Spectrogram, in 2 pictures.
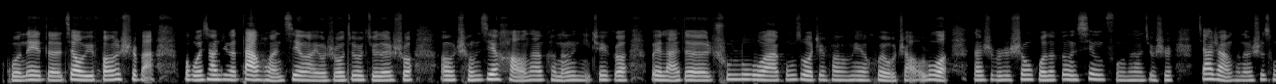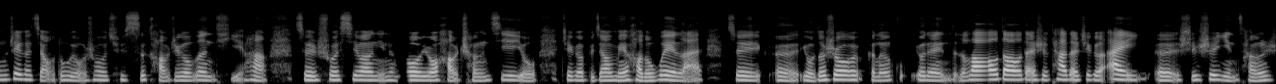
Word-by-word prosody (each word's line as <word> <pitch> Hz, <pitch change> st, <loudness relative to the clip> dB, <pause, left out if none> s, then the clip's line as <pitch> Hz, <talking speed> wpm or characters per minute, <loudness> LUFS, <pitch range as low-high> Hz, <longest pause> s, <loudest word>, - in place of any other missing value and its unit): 国 190 Hz, -2 st, -1 dB
内 205 Hz, +1 st, +3 dB
的 190 Hz, -3 st, +1 dB
教 210 Hz, 0 st, +4 dB
育 200 Hz, -, +4 dB
方 210 Hz, +3 st, +2 dB
式 230 Hz, -1 st, -2 dB
吧， 210 Hz, -, -2 dB, 0.3 s
包 215 Hz, -, -1 dB
括 205 Hz, 0 st, +3 dB
像 225 Hz, 0 st, +3 dB
这 220 Hz, -, -1 dB
个 205 Hz, -, +2 dB
大 215 Hz, -1 st, +6 dB
环 185 Hz, -4 st, 0 dB
境 210 Hz, 0 st, +2 dB
啊， 190 Hz, -, +1 dB
有 180 Hz, -, 0 dB
时 185 Hz, +1 st, -5 dB
候 190 Hz, -, +4 dB
就 210 Hz, 0 st, +1 dB
觉 200 Hz, -2 st, -2 dB
得 190 Hz, +1 st, +2 dB
说， 205 Hz, 0 st, 0 dB, 0.3 s
哦， 205 Hz, -1 st, +3 dB
成 205 Hz, -1 st, -1 dB
绩 235 Hz, +2 st, +4 dB
好， 230 Hz, -, 0 dB
那 205 Hz, 0 st, 0 dB
可 205 Hz, -1 st, -5 dB
能 190 Hz, +2 st, -1 dB
你 195 Hz, -, -6 dB
这 210 Hz, +1 st, -2 dB
个 195 Hz, -1 st, +1 dB, 0.2 s
未 205 Hz, -2 st, +2 dB
来 190 Hz, -1 st, +1 dB
的 190 Hz, -1 st, +2 dB
出 230 Hz, +3 st, -5 dB
路 230 Hz, -1 st, +1 dB
啊， 200 Hz, -2 st, +3 dB
工 215 Hz, +2 st, -5 dB
作 220 Hz, -3 st, +2 dB
这 210 Hz, +1 st, -4 dB
方 200 Hz, -1 st, -2 dB
面 200 Hz, -1 st, -2 dB
会 200 Hz, -, -3 dB
有 175 Hz, -1 st, 0 dB
着 195 Hz, +1 st, -5 dB
落， 205 Hz, -3 st, +2 dB, 0.2 s
那 205 Hz, -, 0 dB
是 220 Hz, -, -8 dB
不 200 Hz, -, -4 dB
是 205 Hz, +1 st, -2 dB
生 225 Hz, +3 st, -1 dB
活 205 Hz, -3 st, 0 dB
得 205 Hz, -, 0 dB
更 220 Hz, 0 st, -1 dB
幸 225 Hz, +1 st, -2 dB
福 195 Hz, -2 st, -8 dB
呢？ 195 Hz, 0 st, -3 dB
就 205 Hz, +1 st, -7 dB
是 200 Hz, +1 st, -5 dB, 0.2 s
家 245 Hz, 0 st, +2 dB
长 195 Hz, -5 st, 0 dB
可 195 Hz, -, -6 dB
能 195 Hz, 0 st, -3 dB
是 225 Hz, -, -5 dB
从 220 Hz, 0 st, -5 dB
这 245 Hz, 0 st, +1 dB
个 220 Hz, -, -1 dB
角 -, -, -4 dB
度 200 Hz, -1 st, -3 dB
有 -, -, -4 dB
时 210 Hz, +3 st, -8 dB
候 200 Hz, -1 st, -1 dB
去 210 Hz, -, -9 dB
思 210 Hz, +1 st, -5 dB
考 220 Hz, -, -4 dB
这 185 Hz, -, -5 dB
个 185 Hz, -1 st, 0 dB
问 195 Hz, -1 st, -1 dB
题 -, -, -9 dB
哈。 200 Hz, -4 st, -1 dB, 0.3 s
所 205 Hz, -, 0 dB
以 195 Hz, -, +3 dB
说 205 Hz, 0 st, -1 dB
希 205 Hz, +1 st, -4 dB
望 200 Hz, -1 st, +3 dB
你 -, -, -4 dB
能 190 Hz, 0 st, -4 dB
够 200 Hz, -1 st, +4 dB
有 190 Hz, 0 st, +3 dB
好 200 Hz, -, 0 dB
成 175 Hz, 0 st, -4 dB
绩， 205 Hz, 0 st, -3 dB
有 160 Hz, -6 st, -2 dB, 0.2 s
这 200 Hz, -1 st, -2 dB
个 190 Hz, -, 0 dB
比 180 Hz, -3 st, -7 dB
较 185 Hz, 0 st, +1 dB
美 190 Hz, +1 st, +2 dB
好 205 Hz, -3 st, +1 dB
的 170 Hz, 0 st, +1 dB
未 205 Hz, +1 st, +3 dB
来。 180 Hz, -, 0 dB, 0.2 s
所 205 Hz, -, -1 dB
以， 190 Hz, -1 st, +1 dB
呃， 185 Hz, -2 st, -1 dB
有 180 Hz, -3 st, 0 dB
的 195 Hz, +3 st, +2 dB
时 220 Hz, +2 st, 0 dB
候， 210 Hz, -1 st, +5 dB
可 210 Hz, -5 st, -6 dB
能 180 Hz, +2 st, -1 dB
会， 385 Hz, -, -15 dB
有 205 Hz, -, -1 dB
点 185 Hz, -2 st, 0 dB
唠 215 Hz, +4 st, +4 dB
叨， 220 Hz, -2 st, +6 dB
但 -, -, +1 dB
是 210 Hz, -1 st, -3 dB
她 220 Hz, -1 st, +3 dB
的 200 Hz, -, +2 dB
这 215 Hz, +1 st, -4 dB
个 205 Hz, -, +1 dB
爱， 220 Hz, -3 st, +5 dB, 0.2 s
呃， 190 Hz, +1 st, 0 dB
实 205 Hz, 0 st, -4 dB
施 220 Hz, +1 st, 0 dB
隐 185 Hz, -1 st, -3 dB
藏 175 Hz, -4 st, -2 dB
205 Hz, 310 characters per minute, -22 LUFS, 195-215 Hz, 0.3 s, 大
